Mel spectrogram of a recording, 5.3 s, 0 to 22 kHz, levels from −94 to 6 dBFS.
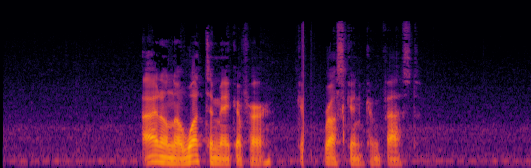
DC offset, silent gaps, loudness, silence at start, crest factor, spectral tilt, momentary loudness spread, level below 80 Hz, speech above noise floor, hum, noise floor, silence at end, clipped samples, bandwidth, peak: under 0.1%; none; -21 LUFS; 1.4 s; 22 dB; -7 dB/octave; 14 LU; -44 dBFS; 33 dB; none; -53 dBFS; 1.25 s; under 0.1%; 13.5 kHz; -2 dBFS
